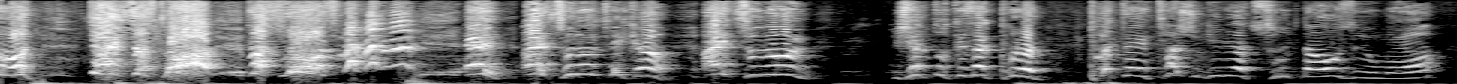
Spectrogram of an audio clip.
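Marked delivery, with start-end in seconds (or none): 0.1-5.4 loud, high yelling with laughter; gloating goal celebration. Real, not acted. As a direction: crow over your goal at your rival.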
